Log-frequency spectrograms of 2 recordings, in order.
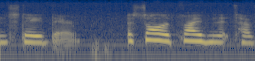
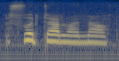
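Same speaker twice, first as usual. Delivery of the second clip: usual speaking voice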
